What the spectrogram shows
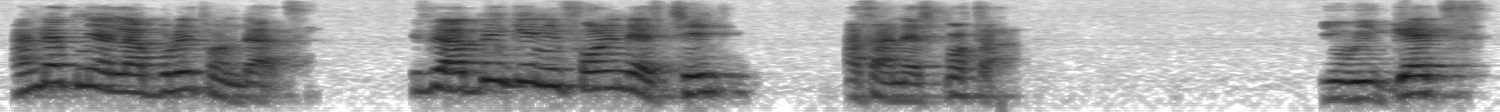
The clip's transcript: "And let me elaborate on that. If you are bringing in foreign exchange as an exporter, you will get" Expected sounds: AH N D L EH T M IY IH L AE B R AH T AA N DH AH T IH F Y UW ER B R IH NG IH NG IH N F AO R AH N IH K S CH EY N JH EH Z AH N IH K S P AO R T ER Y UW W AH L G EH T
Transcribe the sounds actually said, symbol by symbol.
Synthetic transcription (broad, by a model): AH N L EH T M IY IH L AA B R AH T AA N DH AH T IH F Y UW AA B IY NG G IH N F AO R AH N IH S CH EY N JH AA S AH N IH K S P AO T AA Y UW W AH L G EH T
